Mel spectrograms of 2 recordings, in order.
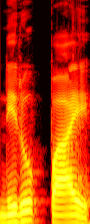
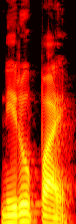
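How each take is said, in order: The two takes are said the same way.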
